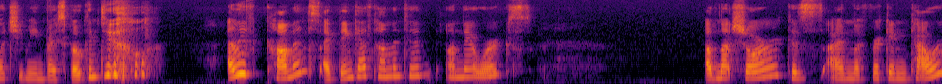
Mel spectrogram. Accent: the South, United States; I grew up in the American South, where perfect strangers call you honey, sweetheart, darling, dumpling.

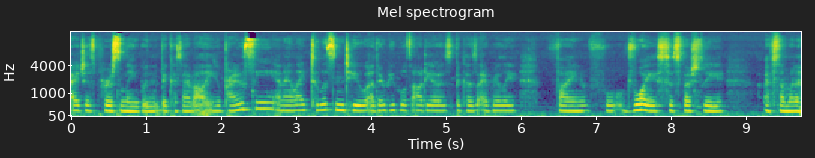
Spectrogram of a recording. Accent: India; I make tea every morning for my family because I'm Indian, so, you know, we gotta drink our chai every day

